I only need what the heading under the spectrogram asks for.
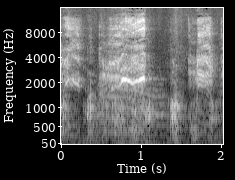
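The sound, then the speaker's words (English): A woman loudly imitates a pig rooting for truffles, producing a run of snorting grunts and squeals in several bursts, with no other talking. “She's rooting for truffles.”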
